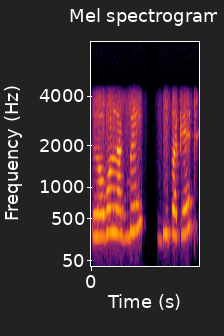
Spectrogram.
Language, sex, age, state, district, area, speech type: Bengali, female, 18-30, West Bengal, Alipurduar, rural, conversation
